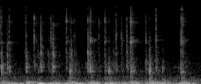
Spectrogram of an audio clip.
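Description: Computer keyboard typing: a quick, irregular run of about a dozen key clicks as a short line of code is typed and run, stopping just before the end.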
